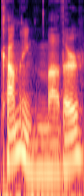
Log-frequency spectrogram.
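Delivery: muttering under breath to oneself. Before sticking their head in the hole, muttering under breath. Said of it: "I'll kind of mutter under my breath".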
